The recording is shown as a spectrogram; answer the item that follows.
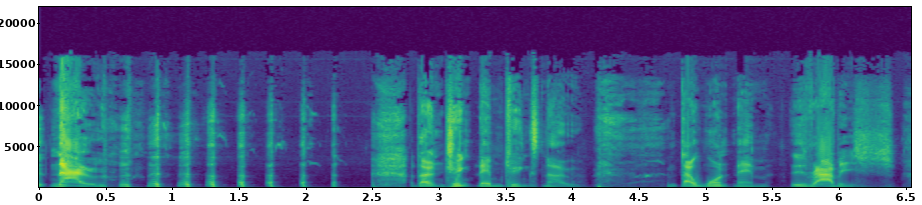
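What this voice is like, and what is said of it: Put-on made-up accent. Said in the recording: “I've just given you a fictitious accent. She doesn't talk like that, but for the purposes of the explanation, her accent is this.”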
